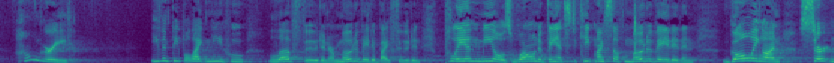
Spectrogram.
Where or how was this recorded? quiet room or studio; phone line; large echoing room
large echoing room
